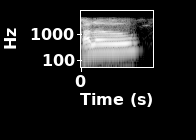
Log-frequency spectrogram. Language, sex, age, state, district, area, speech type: Nepali, male, 30-45, West Bengal, Alipurduar, urban, conversation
